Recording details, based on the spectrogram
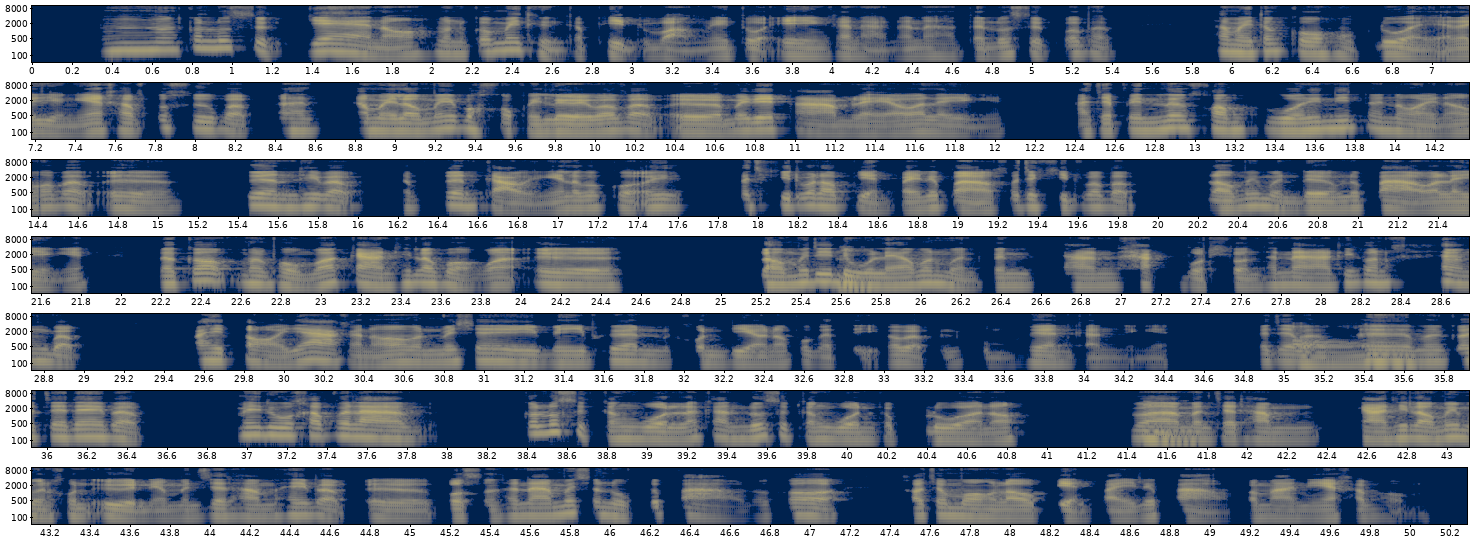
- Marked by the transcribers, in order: laughing while speaking: "บอก"
- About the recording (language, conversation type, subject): Thai, advice, คุณเคยซ่อนความชอบที่ไม่เหมือนคนอื่นเพื่อให้คนรอบตัวคุณยอมรับอย่างไร?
